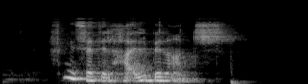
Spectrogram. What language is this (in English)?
Maltese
